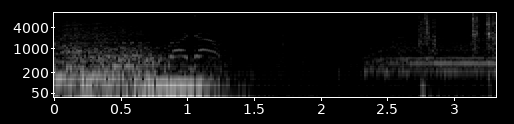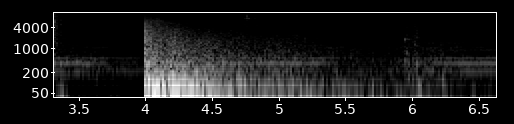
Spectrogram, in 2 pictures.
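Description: A frag grenade explodes in Call of Duty, a deep booming blast followed by rumbling debris, set among other heavy gunfire and game bursts, with in-game voices talking in the background.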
